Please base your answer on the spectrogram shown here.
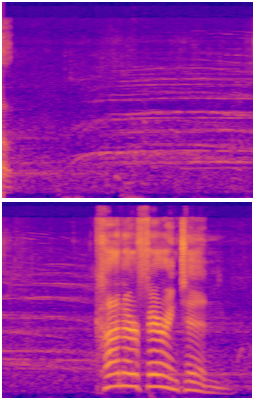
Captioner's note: audience cheers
